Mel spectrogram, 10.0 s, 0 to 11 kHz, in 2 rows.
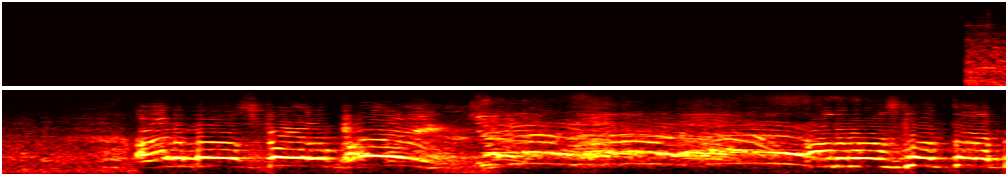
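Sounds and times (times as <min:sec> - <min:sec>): crowd chanting and shouting: 0:05.5 - 0:10.0.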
